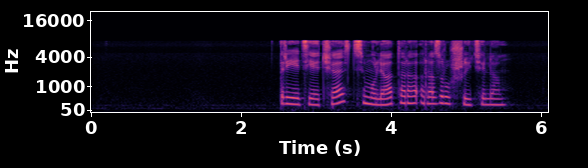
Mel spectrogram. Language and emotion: Russian, neutral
